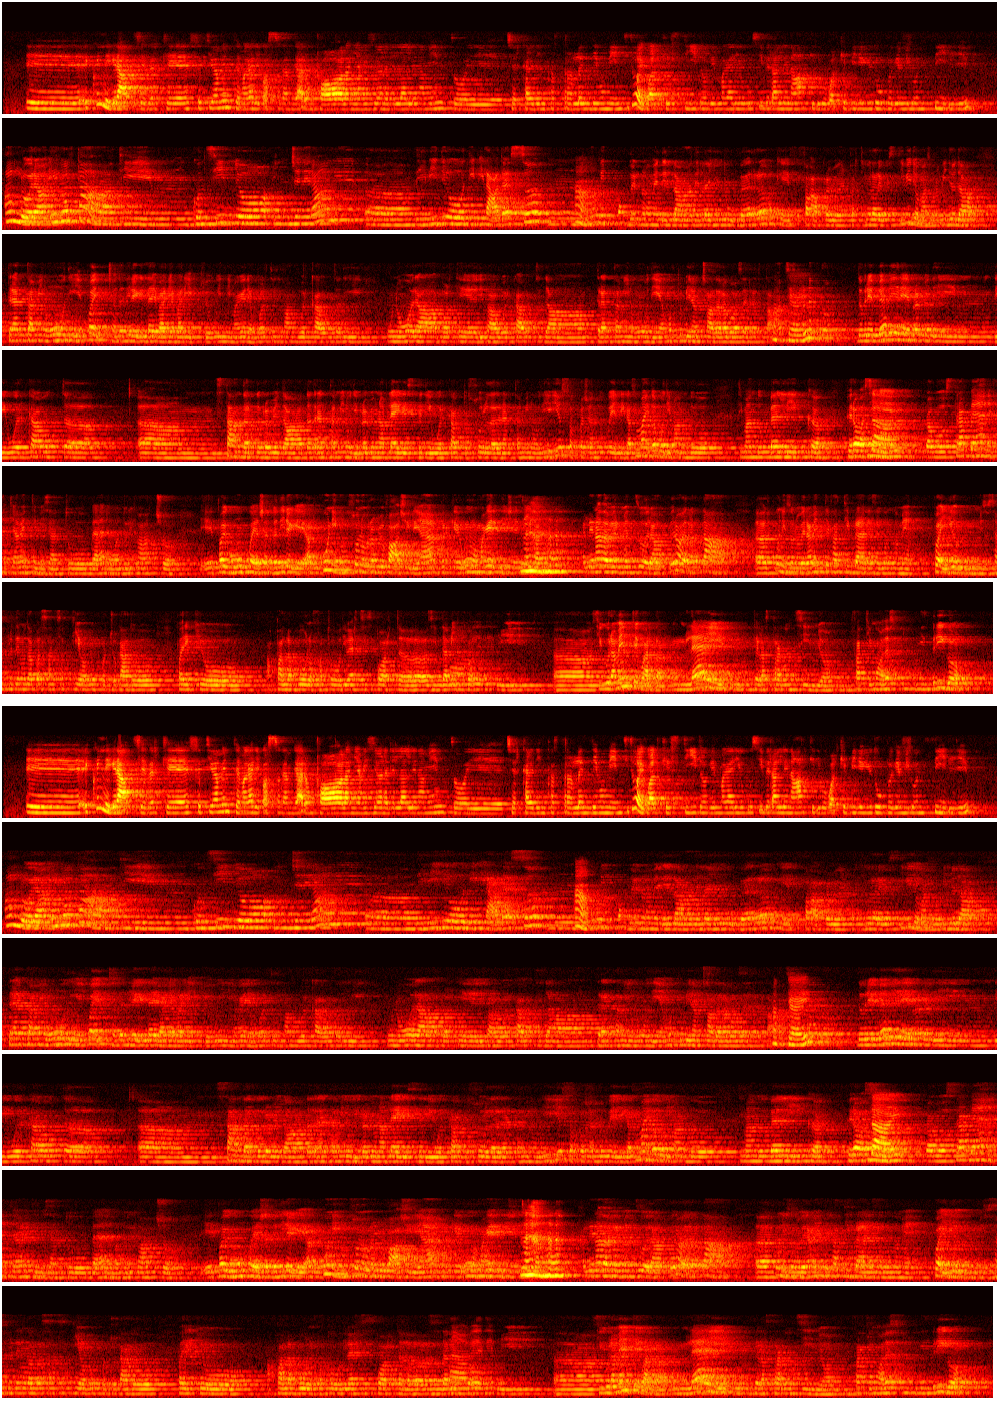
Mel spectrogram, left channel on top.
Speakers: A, on the right (about 40°); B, on the left (about 45°).
A: E, e quindi grazie perché effettivamente magari posso cambiare un po' la mia visione dell'allenamento e cercare di incastrarla in dei momenti. Tu hai qualche sito che magari usi per allenarti, tipo qualche video YouTube che mi consigli?
B: Allora, in realtà ti mh, consiglio in generale ehm, dei video di Pilates. Mh,
A: Ah,
B: non mi ricordo il nome della, della YouTuber che fa proprio nel particolare questi video, ma sono video da 30 minuti. Poi c'è da dire che lei varia parecchio, quindi magari a volte ti fa un workout di un'ora, a volte ti fa un workout da 30 minuti. È molto bilanciata la cosa in realtà.
A: ok,
B: Anzi, se non erro. Dovrebbe avere proprio dei, mhmm, dei workout eh, ehm, standard proprio da, da 30 minuti, proprio una playlist di workout solo da 30 minuti. Io sto facendo quelli, casomai dopo ti mando, ti mando un bel link, però
A: dai.
B: sì, mi trovo stra bene, effettivamente mi sento bene quando li faccio. E poi comunque c'è da dire che alcuni non sono proprio facili, eh, perché uno magari dice sì,
A: <laughs>
B: vabbè, allenata per mezz'ora, però in realtà... Eh, alcuni sono veramente fatti bene, secondo me. Poi io mh, mi sono sempre tenuta abbastanza attiva, comunque ho giocato parecchio a pallavolo, ho fatto diversi sport eh, sin da
A: Ah,
B: piccola.
A: vedi.
B: quindi, eh, sicuramente, guarda, mh, lei mh, te la straconsiglio. Infatti, mo adesso mi sbrigo,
